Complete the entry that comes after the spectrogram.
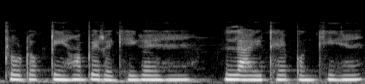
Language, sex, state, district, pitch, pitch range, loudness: Hindi, female, Bihar, Kaimur, 215 Hz, 210-220 Hz, -12 LUFS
